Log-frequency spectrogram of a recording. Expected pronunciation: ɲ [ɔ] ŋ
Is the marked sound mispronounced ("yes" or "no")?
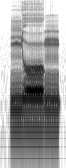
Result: yes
